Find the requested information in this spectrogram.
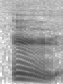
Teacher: U is the same thing as E, except your lips are rounded. So just pucker them like it's a kiss.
